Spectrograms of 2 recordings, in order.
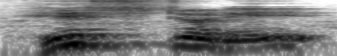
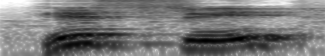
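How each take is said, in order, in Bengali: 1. শেষে 'ree'-র আগে পূর্ণ স্বর থাকে। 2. শেষ অংশটা একটি 'tree'-তে সংকুচিত হয়। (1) "টরি, টেরি কিংবা টারি না" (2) "উচ্চারণটা হবে ট্রি"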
